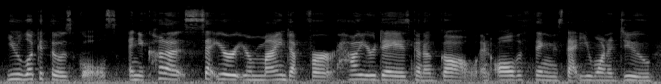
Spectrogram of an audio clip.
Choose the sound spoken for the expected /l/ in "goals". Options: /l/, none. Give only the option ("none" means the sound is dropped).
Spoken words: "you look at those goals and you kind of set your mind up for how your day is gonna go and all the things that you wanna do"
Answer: /l/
